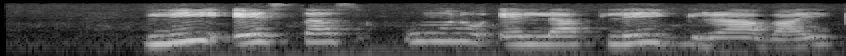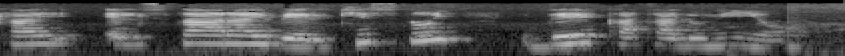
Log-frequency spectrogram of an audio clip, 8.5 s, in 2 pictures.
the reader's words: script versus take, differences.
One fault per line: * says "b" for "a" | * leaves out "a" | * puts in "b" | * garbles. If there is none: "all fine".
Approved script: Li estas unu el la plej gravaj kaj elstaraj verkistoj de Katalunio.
all fine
